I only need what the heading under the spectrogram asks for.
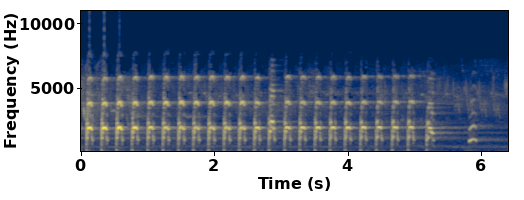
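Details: White-tailed eagle at its nest on April 28 while its first eaglet is hatching, giving a fast yelping series of about two dozen sharp, clear notes, roughly five a second, that fades out; a single softer note follows.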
